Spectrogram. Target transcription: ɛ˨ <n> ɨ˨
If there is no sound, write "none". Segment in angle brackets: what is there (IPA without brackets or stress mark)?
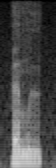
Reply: m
